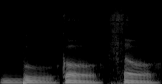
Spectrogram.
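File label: "bukotho", concatenated syllables; Affixing experiment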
